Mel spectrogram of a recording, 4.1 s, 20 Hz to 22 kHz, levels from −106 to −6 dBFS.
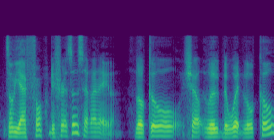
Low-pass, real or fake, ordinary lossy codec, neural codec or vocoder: none; fake; none; codec, 16 kHz, 0.5 kbps, FunCodec, trained on LibriTTS, 25 frames a second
